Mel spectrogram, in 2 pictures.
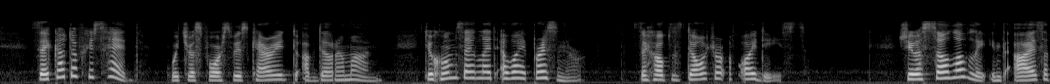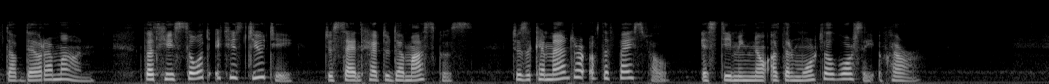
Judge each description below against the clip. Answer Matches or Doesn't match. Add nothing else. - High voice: Matches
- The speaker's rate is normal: Matches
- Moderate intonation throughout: Doesn't match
